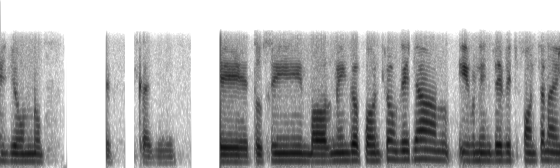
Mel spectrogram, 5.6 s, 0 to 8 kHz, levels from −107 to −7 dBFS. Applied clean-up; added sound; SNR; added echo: none; none; none; none.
